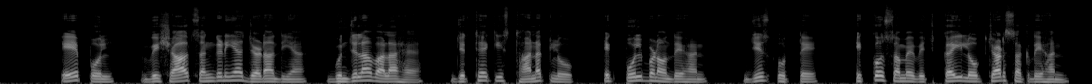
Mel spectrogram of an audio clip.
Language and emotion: Punjabi, neutral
